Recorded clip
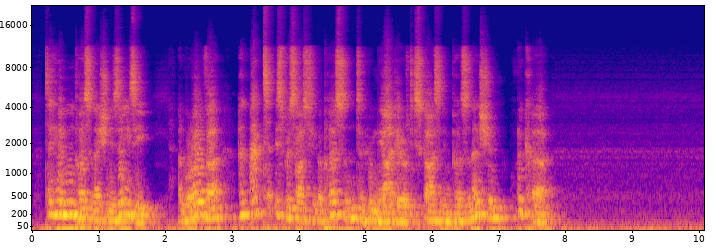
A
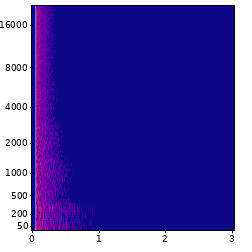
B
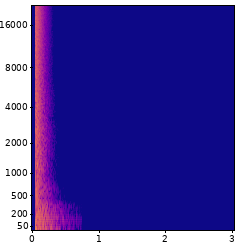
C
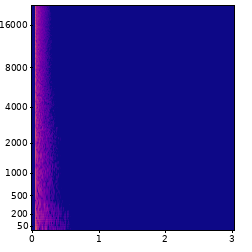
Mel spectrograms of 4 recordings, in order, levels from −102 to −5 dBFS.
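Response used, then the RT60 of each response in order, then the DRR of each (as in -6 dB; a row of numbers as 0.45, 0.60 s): B; 1.0, 0.40, 0.60 s; 9.5, -6.0, 8.0 dB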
